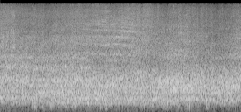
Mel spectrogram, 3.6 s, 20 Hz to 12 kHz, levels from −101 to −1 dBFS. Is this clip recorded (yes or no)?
yes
